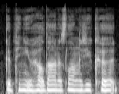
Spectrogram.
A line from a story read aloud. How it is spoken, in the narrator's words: John murmured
